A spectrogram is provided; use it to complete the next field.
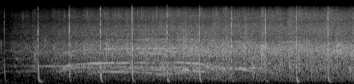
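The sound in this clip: A church audience applauds and cheers to welcome the pastor before the sermon at a New Hope service. The clapping is dense and sustained and builds quickly at the start, with a few sharp individual claps standing out.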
